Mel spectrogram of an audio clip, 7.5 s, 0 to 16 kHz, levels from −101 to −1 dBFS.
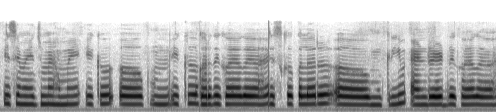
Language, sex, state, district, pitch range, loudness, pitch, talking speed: Hindi, female, Rajasthan, Churu, 260-275 Hz, -14 LUFS, 270 Hz, 130 wpm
